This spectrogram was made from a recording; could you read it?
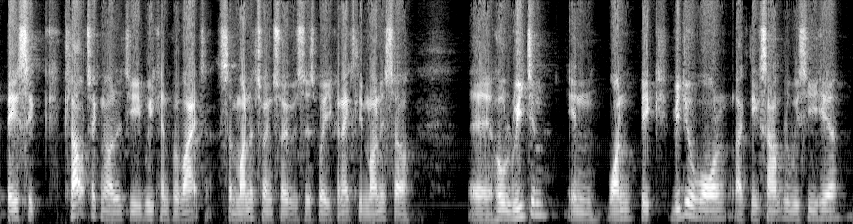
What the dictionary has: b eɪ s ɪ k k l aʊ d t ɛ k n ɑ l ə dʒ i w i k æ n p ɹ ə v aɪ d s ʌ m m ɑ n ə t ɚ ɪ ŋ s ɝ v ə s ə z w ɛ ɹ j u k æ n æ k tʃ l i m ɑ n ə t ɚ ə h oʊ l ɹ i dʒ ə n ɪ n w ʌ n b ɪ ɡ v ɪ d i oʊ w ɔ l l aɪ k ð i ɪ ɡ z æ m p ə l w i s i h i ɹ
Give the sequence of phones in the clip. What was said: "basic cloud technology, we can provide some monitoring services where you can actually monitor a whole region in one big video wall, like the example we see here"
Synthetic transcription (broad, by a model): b eɪ s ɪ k k l aʊ d s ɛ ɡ n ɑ l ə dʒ i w i k æ n p ɹ ə v aɪ d s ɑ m m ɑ n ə s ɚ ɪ ŋ s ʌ v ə s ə s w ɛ j u k æ n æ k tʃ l i m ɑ n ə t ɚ ə h oʊ l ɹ i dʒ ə n ɪ n w ʌ n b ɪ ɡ v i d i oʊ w ɔ l l aɪ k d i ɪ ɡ s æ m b l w i s i h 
